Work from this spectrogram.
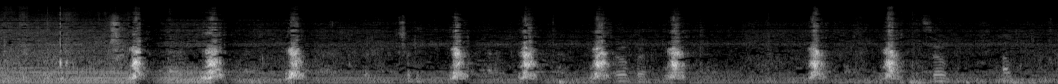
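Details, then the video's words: Belgian Malinois vocalizing while swimming: about ten short, harmonic yelping calls in a fairly steady series, roughly one every 0.8 seconds, over a low steady background hum. "Belgian Malinois - Advanced level ⚠️ Have you ever tried to talk while swimming !!!"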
